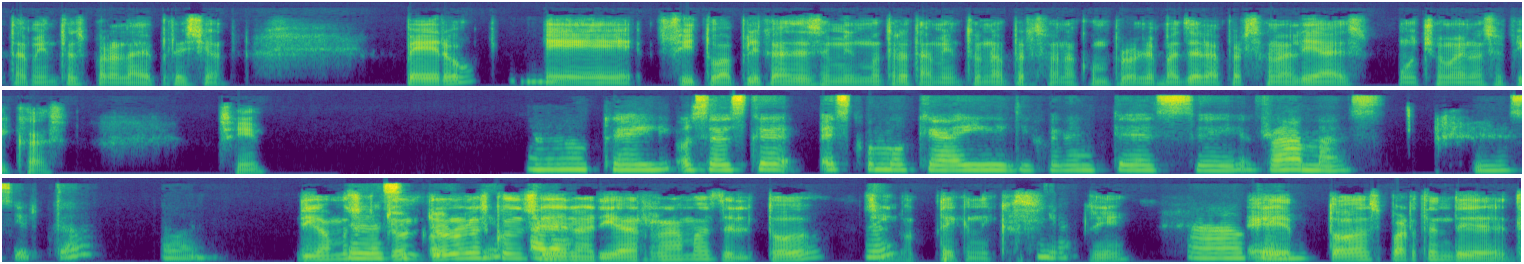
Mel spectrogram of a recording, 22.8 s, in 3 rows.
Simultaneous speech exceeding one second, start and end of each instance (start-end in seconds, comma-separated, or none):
16.9-18.1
